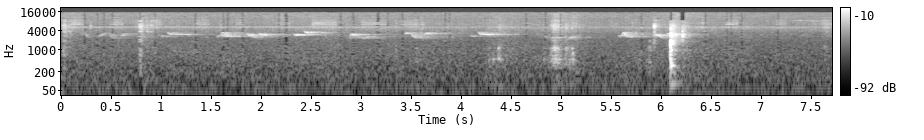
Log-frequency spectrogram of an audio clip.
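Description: A songbird singing a long run of short, clear notes that step up and down in pitch, over a steady high insect whine. A few knocks and rustles from handling the barrel's filter cloth and plastic lid, the sharpest about six seconds in.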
